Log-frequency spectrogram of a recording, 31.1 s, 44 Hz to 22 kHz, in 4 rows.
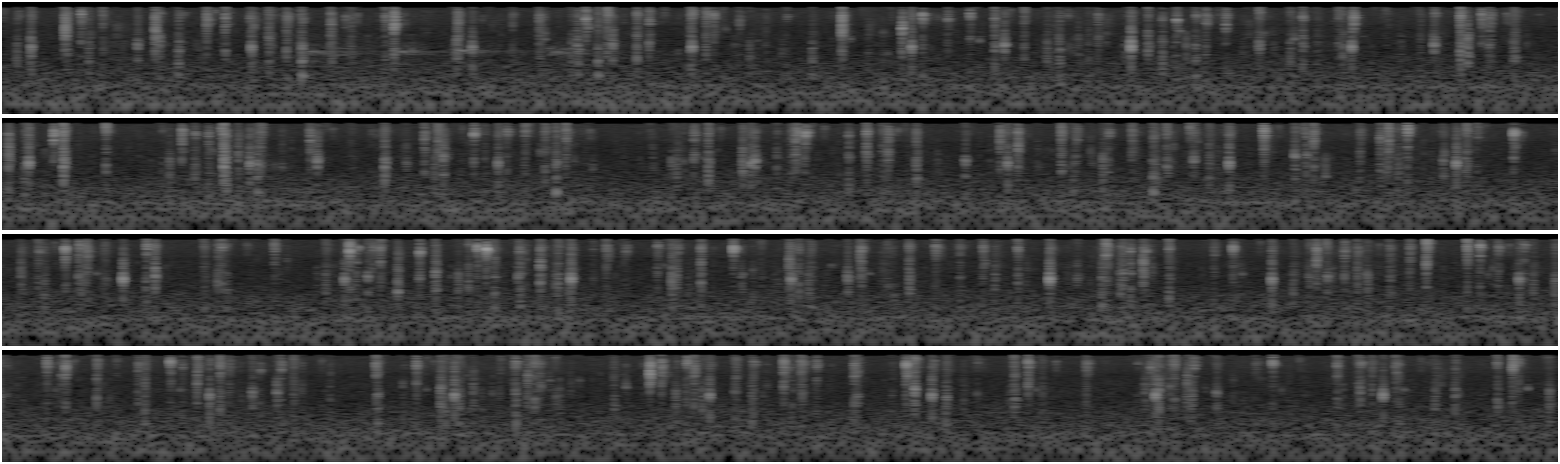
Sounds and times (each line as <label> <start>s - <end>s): drops of winter's melt-water hitting the rock 0.1s - 7.9s
crow calls 1.5s - 3.0s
